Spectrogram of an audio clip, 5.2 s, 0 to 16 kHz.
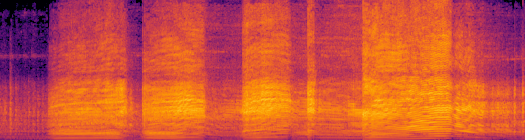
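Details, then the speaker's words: Losi DBXL 2.0 with a Taylor RC 35cc two-stroke and OBR 1254 carburetor: buzzy revs climb slowly from low throttle, then pick up sharply past half throttle; top end good, owner plans to adjust the bottom end. "You can hear it, but just the bottom end, I got to just adjust that a little bit."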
